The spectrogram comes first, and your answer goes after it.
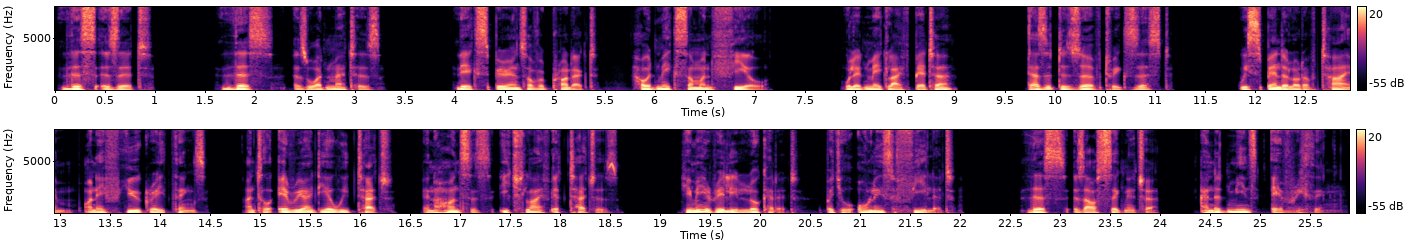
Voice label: English dramatic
